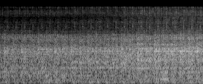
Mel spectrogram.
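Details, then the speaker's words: 2023 Honda Bros 160 idling: fine, fast metallic ticking from the top end, typical valve rocker clatter for this engine, normal; adjusting it away is said to cause problems. "aí então esse barulhinho é comum mesmo tá entendeu"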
